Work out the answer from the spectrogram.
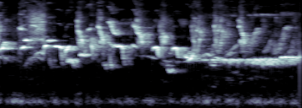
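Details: White-rumped shama singing during group training: a rapid, jumbled stream of fluty whistles and short chattering notes, with a faint low rumble underneath throughout.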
